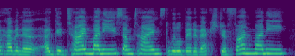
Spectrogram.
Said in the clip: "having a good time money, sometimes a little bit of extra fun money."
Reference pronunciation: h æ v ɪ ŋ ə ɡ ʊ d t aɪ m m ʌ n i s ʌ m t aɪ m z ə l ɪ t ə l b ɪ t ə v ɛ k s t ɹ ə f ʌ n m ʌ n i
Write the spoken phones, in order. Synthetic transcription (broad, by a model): h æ v ɪ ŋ ə ɡ ʊ d t aɪ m m ʌ n i s ʌ m t aɪ m z ə l ɪ t l b ɪ t ə v ɛ k s t ɹ ə f ʌ n m ʌ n i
